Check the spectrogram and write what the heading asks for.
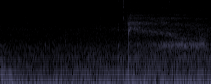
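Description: Quiet room tone with a steady low hum, and a soft breathy hiss in the second half.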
